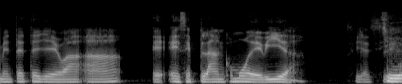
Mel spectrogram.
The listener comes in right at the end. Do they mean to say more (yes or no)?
yes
